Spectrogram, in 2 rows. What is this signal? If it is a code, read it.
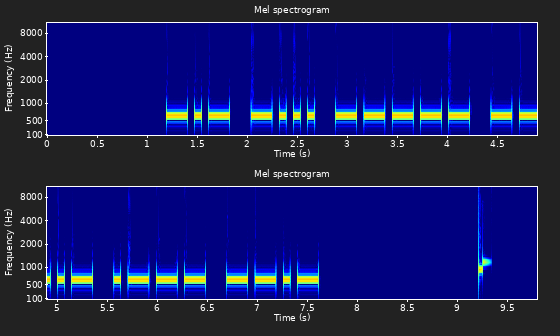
Morse code, heard as a keyed tone, about 17 wpm, 650 Hz. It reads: KB0QJQ
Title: SOTA QSO Practice 17wpm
